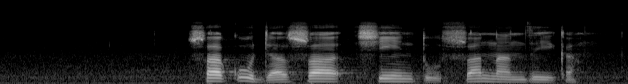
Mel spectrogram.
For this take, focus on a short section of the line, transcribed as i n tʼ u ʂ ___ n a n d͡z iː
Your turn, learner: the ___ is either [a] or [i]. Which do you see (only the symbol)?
a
